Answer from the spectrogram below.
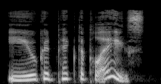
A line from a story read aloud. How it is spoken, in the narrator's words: my grandmother says, her voice pleading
